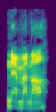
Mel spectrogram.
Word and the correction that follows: Nemona: Oh yeah, it's Nemona, not Nemana.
